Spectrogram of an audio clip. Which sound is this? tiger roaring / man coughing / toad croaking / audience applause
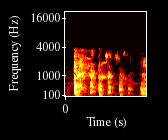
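man coughing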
